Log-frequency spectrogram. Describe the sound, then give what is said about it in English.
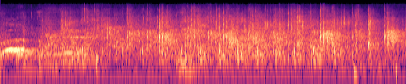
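A church audience applauds a pastor on getting her credentials with the Western Ontario district; steady, dense clapping fills about four seconds at an even, moderate loudness, with a few voices faintly mixed in. “For all of you that didn't clap, you don't know how challenging it is to get your credentials.”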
